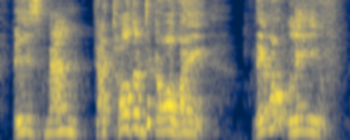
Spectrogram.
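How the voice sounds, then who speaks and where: The speaker uses a put-on character voice, pitched fairly high and delivered at a fairly slow pace. A slight echo surrounds it. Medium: actual play. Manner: nagging.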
